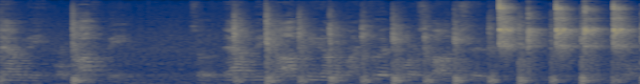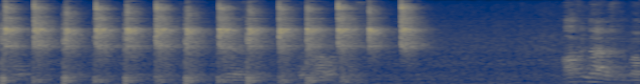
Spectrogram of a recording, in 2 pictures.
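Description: Heel-and-toe foot taps on the floor keeping a steady beat of about three taps a second. About five seconds in, wooden bones (yellow pine) join in with sharp, ringing clacks in time with the feet, stopping about ten and a half seconds in.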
